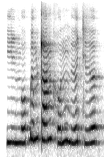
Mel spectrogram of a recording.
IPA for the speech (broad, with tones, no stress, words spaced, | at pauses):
ji˨˩ŋo˨˩˦ ɓə˧˥mʈa˧˥ŋho˨˩˦nŋɨ˨˩˦ə̯ cɨ˧˥ə̯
